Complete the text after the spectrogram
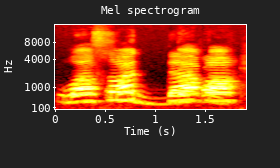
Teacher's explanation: صاد اور قاف کو موٹا پڑھا جائے گا، وصدق، بیچ میں دال باریک ہوگا، دال کو موٹا نہیں پڑھنا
